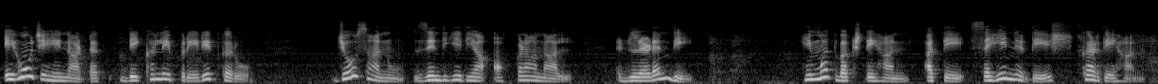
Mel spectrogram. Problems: background sounds at intervals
